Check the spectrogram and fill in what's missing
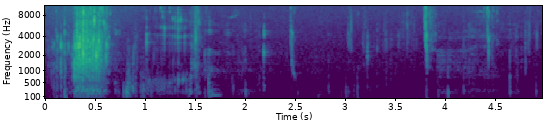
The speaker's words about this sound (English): I need to take another sip here. Yeah, I mean, it's one of my favorite flavors of the new flavors of Diet Coke.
